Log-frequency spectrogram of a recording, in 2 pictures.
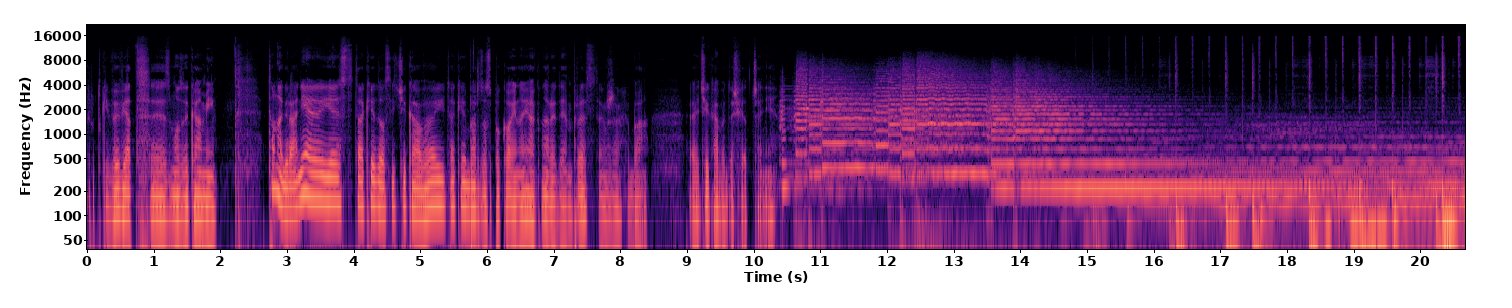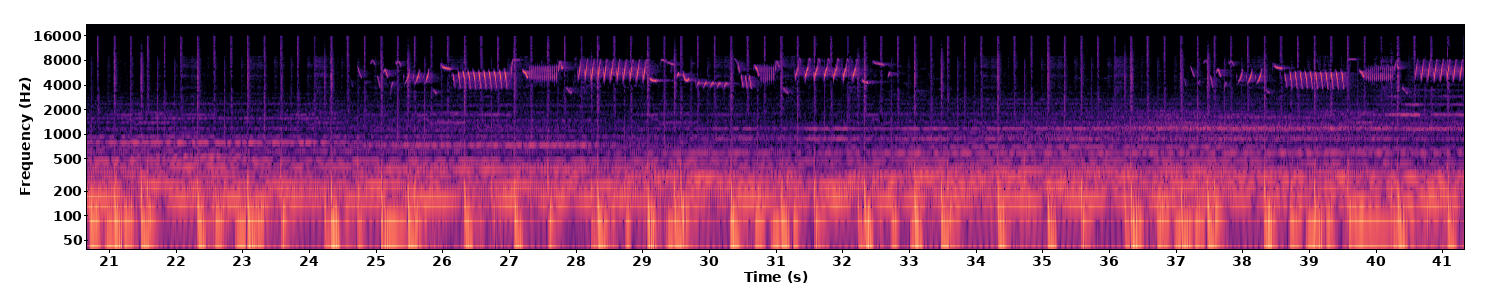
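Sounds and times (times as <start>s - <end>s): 
speech: 0.3s - 2.0s, 2.8s - 10.6s
high trilling recorded birdsong from an audio CD: 11.8s - 41.3s.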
